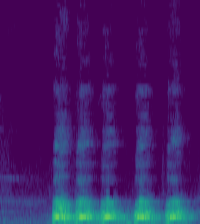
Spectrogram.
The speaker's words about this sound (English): There is the dog that wants to get involved because Dobby always wants to have some fun.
